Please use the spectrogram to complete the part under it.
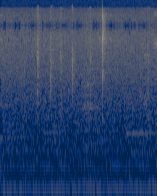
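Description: Soft game clicks sound as items are moved into a chest.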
